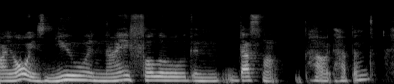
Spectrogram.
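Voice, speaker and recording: A woman with a Bulgarian accent, medium pitch, moderate pace and a dark, mellow tone. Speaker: documentary photographer. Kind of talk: interview conversation. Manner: halting, with many fillers.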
